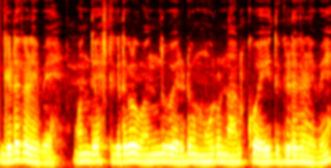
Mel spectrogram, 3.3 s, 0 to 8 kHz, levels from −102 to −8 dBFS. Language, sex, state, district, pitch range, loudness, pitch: Kannada, male, Karnataka, Mysore, 120-130 Hz, -15 LUFS, 125 Hz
